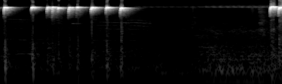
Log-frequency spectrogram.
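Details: Scarlet minivet, recorded as master song for cage birds: a quick run of clear, high, falling whistled notes, then nearly two seconds of quiet with faint low murmur before the notes resume.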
